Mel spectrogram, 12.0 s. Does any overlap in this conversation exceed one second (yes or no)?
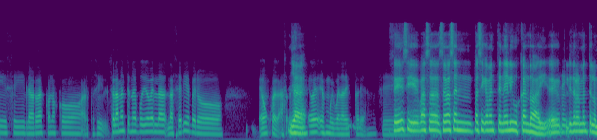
no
